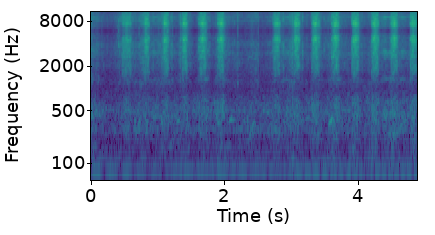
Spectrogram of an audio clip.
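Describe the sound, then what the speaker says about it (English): A wire brush scrubs across a freshly forged, welded steel belt buckle in quick, steady strokes, giving a close, rhythmic scratching rasp that repeats about three times a second over a low background hum. "So let's take a wire brush"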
